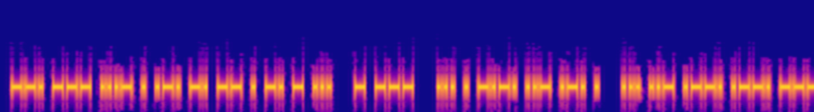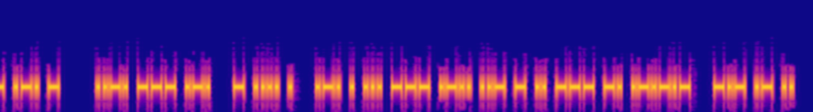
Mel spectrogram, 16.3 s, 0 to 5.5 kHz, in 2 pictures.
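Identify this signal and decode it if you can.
Morse code, heard as a keyed tone, about 35 wpm, 600 Hz. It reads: GOVERNMENTS TO SECURE SUPPORT FOR THE RESOLUTION. KAI
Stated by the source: Morse practice at 35 wpm from CW med Gnister, sending Ken Follett's novel Never in English.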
